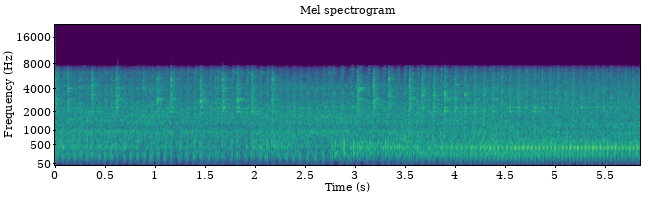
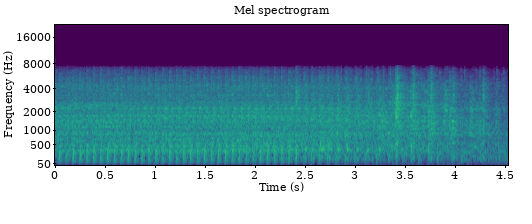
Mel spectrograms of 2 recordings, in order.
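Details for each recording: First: Honda GX270 on a NorthStar water pump, long unused, old fuel, running on choke at full speed: fast, slightly uneven rough ticking with rising tone; dies when choke is off, idle circuits and probably main jet clogged. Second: Honda GX270 on a NorthStar water pump after carburetor cleaning, started with a little choke at full throttle: quick even exhaust pulses settling and quietening as revs drop back to a smooth steady idle.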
